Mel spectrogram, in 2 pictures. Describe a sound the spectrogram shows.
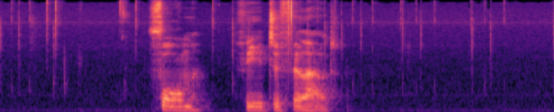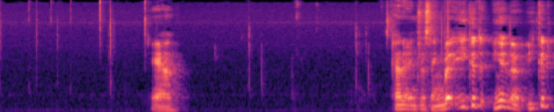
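Phone keys click softly as buttons are pressed.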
